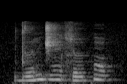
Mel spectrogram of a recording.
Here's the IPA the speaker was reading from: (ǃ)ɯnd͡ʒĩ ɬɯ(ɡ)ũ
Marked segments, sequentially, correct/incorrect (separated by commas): incorrect, incorrect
